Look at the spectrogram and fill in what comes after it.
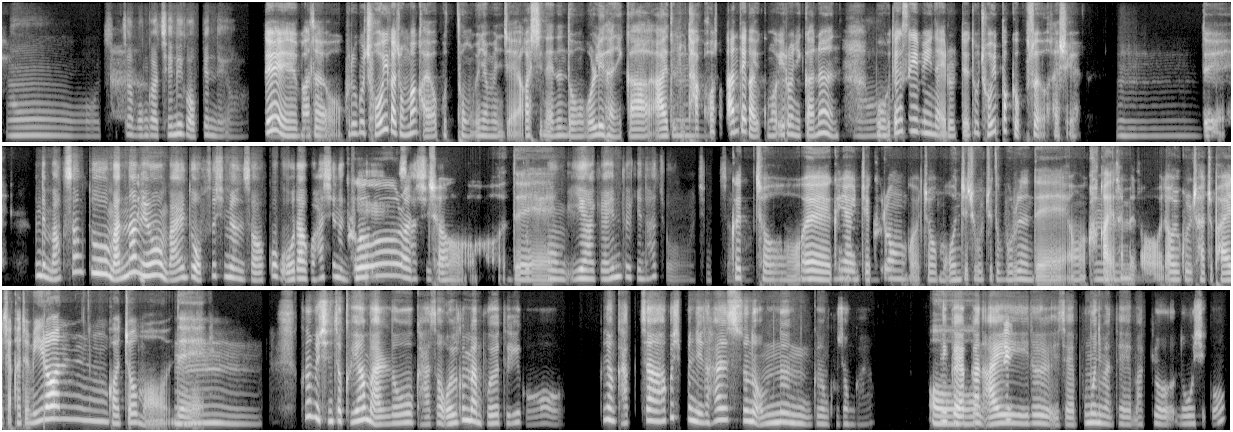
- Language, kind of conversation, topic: Korean, advice, 가족의 기대를 어떻게 조율하면서 건강한 경계를 세울 수 있을까요?
- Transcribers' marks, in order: other background noise; tapping; in English: "Thanksgiving이나"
